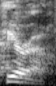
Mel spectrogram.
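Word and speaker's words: Herro: Tyler Hero, how do you say that? – Hero.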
